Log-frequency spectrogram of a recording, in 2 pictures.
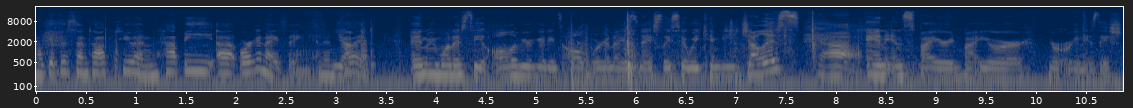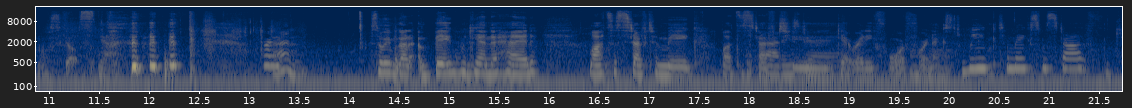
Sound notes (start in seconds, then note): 11.5 laughs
